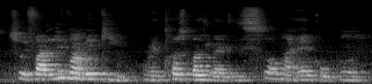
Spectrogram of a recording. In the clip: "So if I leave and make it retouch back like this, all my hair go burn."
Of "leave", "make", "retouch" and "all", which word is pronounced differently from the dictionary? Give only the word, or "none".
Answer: retouch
